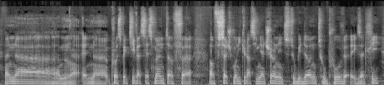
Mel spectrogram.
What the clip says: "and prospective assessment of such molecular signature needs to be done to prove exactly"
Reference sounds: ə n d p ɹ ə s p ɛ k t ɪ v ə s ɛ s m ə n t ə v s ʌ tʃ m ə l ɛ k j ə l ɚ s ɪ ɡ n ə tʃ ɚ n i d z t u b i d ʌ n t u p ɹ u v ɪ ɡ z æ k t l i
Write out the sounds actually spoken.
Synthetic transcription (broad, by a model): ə n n p ɹ ə s p ɛ k t ɪ v ə s ɛ s m ə n t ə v s ʌ tʃ m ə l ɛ k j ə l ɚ s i ɡ n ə tʃ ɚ n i d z t u b i d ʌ n t u p ɹ u v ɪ ɡ z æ k t l i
